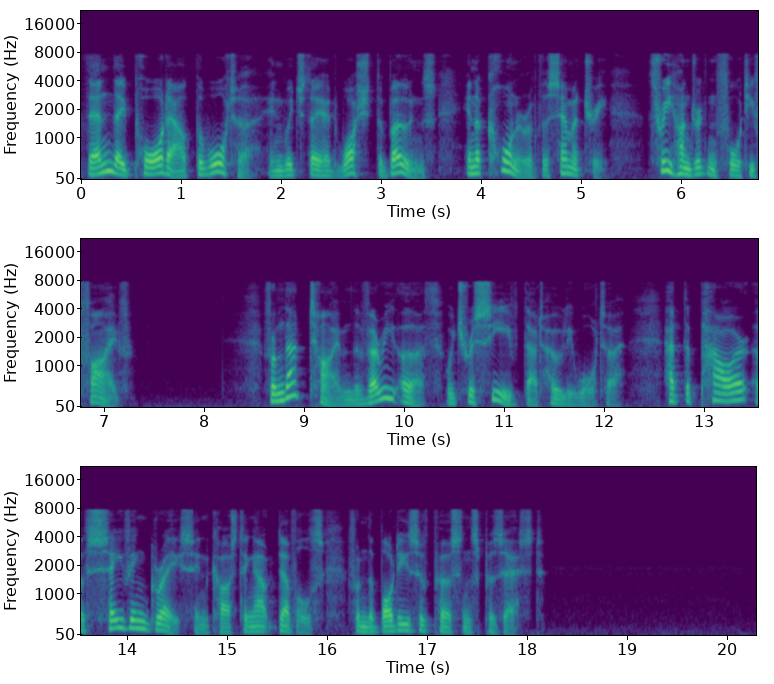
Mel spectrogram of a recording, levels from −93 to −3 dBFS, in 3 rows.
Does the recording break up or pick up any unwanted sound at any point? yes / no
no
